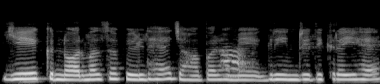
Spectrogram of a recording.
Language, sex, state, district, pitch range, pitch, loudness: Hindi, female, Uttarakhand, Uttarkashi, 220-235 Hz, 225 Hz, -15 LUFS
